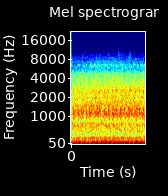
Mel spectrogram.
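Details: 1991 Freightliner FL70 tow truck, believed to have a 5.9 12-valve Cummins, started after sitting about 15 years: low, steady diesel clatter at idle with an even rhythm and no misses; a normal idle.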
